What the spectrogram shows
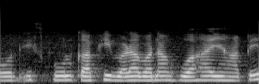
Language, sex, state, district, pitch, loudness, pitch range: Hindi, female, Haryana, Jhajjar, 190 Hz, -15 LUFS, 185-195 Hz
